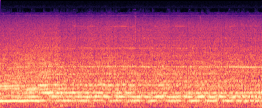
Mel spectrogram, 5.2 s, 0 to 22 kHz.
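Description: Engines of two Porsche 911 race cars drone together on a track in a steady, loud, continuous blend of tones. No talking is heard.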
